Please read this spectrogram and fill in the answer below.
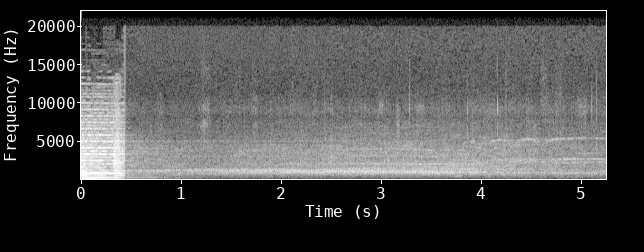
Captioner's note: cheers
